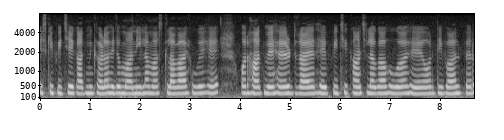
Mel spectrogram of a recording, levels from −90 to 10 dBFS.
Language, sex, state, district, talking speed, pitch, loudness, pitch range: Hindi, female, Punjab, Fazilka, 185 wpm, 230 Hz, -14 LUFS, 225-235 Hz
